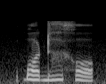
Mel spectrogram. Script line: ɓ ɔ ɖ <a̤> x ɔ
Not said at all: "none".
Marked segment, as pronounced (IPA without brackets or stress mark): a̤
